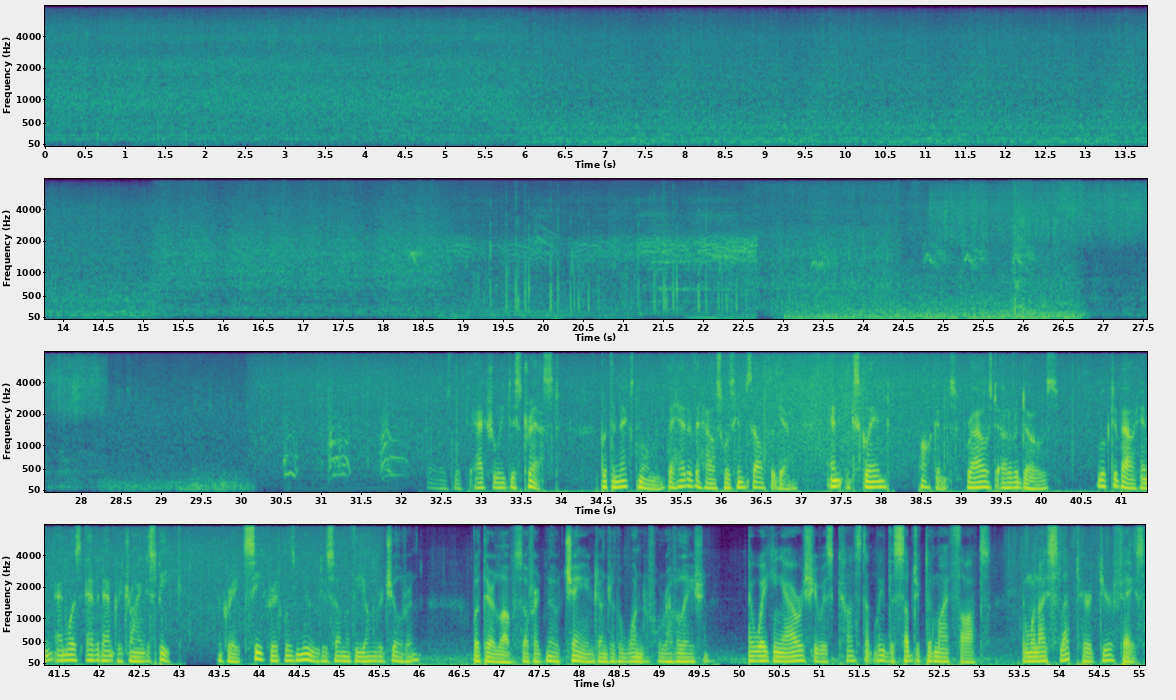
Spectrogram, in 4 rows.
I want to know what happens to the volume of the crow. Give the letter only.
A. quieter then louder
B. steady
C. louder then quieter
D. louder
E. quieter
D.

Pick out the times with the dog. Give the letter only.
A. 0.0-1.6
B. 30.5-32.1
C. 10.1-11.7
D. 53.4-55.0
B.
